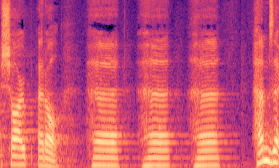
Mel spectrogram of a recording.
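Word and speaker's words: همزة: not sharp at all Hamza is pronounced from also the deepest part of the throat Hamza and half so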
